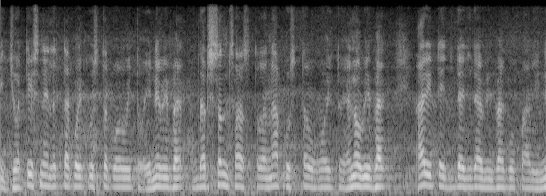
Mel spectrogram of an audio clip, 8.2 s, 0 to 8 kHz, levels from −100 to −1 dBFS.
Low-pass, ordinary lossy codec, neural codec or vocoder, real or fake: 7.2 kHz; none; codec, 16 kHz, 8 kbps, FreqCodec, smaller model; fake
